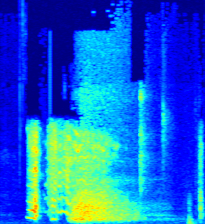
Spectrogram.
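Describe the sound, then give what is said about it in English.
A deep inhale through the nose during a pelvic-floor breathing exercise, a broad airy rush of about two seconds that swells and then tapers, with short sharper breaths at the start and end. “all you got to do is simply inhale through the nose”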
